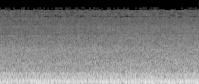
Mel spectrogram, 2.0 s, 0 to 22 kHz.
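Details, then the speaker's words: 1968 Ford Mustang coupe, 200 ci inline six, 243K miles, never rebuilt, accelerating under light throttle through 40 to 60 mph: steady, even low rumble pulling smoothly with no knocks or ticks. The engine runs healthy. "okay very very imprecise acceleration there but I get it grace because how old she is and how many miles are on this little thing"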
